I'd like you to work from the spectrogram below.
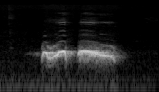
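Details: Spotted dove call meant to lure other doves: a pair of husky coos, the second longer and sliding downward, in a quiet setting.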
